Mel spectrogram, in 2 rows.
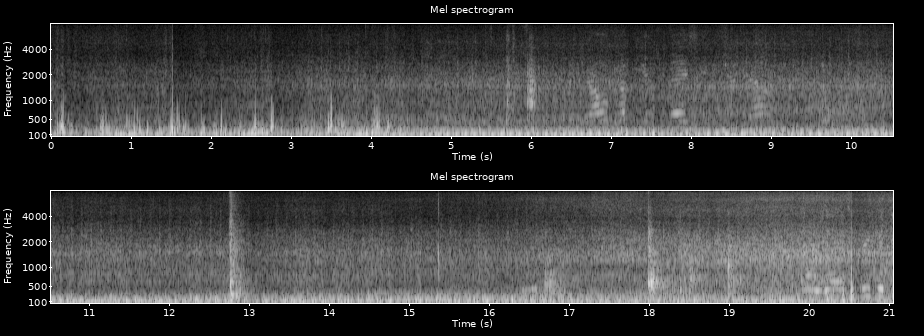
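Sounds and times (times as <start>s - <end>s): engine idling: 0.0s - 21.0s
sharp clunks: 9.6s - 10.0s, 12.7s - 13.2s, 17.9s - 19.3s.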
